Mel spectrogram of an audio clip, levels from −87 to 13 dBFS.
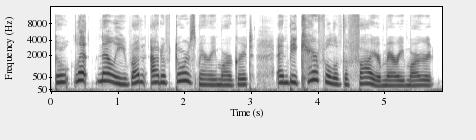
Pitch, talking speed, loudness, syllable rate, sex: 245 Hz, 175 wpm, -16 LUFS, 5.0 syllables/s, female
